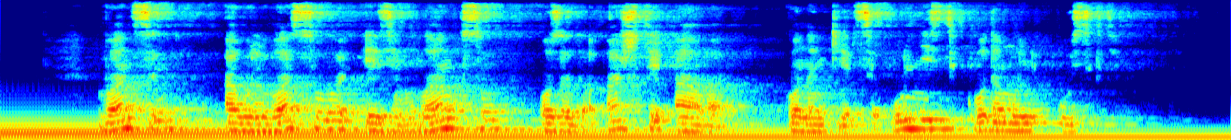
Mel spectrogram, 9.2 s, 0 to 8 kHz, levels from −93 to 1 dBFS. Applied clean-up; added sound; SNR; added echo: none; Piano; 4 dB; reverberation time 1.1 s.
